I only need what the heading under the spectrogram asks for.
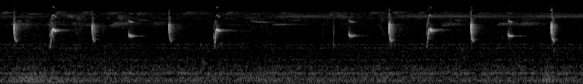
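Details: Hummingbird uttering a quick series of high, sharp chips, some doubled with a short thin tone after them, coming in loose bursts with a pause near the middle.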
